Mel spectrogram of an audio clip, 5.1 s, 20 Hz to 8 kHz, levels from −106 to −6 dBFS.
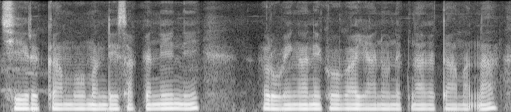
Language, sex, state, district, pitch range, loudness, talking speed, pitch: Garo, male, Meghalaya, West Garo Hills, 110-115 Hz, -16 LUFS, 95 wpm, 110 Hz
